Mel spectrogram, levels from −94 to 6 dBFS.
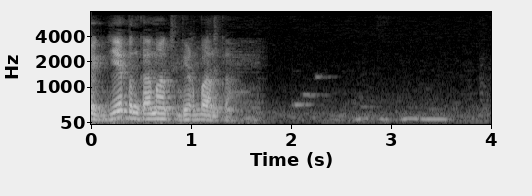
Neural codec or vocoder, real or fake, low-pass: none; real; 7.2 kHz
